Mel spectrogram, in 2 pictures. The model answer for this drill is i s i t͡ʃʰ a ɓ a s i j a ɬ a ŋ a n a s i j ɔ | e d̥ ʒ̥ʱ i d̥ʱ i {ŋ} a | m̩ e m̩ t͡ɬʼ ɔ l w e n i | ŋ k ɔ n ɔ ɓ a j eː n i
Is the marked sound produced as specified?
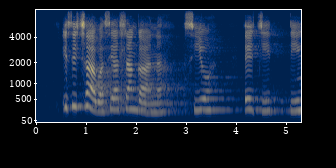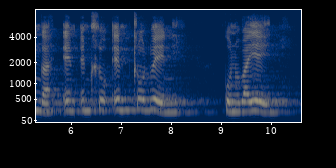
yes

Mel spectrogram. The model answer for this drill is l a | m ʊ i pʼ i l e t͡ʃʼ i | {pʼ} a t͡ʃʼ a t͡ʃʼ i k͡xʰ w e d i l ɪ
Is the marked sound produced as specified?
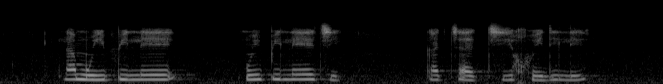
no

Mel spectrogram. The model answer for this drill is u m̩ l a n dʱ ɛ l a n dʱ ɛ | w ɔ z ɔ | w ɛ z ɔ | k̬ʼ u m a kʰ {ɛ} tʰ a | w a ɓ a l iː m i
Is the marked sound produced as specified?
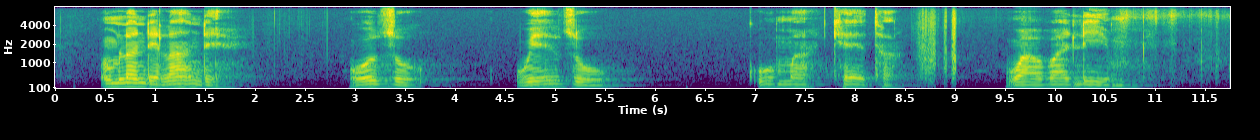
yes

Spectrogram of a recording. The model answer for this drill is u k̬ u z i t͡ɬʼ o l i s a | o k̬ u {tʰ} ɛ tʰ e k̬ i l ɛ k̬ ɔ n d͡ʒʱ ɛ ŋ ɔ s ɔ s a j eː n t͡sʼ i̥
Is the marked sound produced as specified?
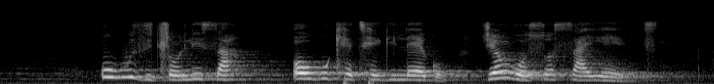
no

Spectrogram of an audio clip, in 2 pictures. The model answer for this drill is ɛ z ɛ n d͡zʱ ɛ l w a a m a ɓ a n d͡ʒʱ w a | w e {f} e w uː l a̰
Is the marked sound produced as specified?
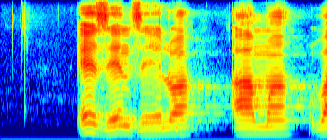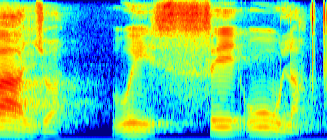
no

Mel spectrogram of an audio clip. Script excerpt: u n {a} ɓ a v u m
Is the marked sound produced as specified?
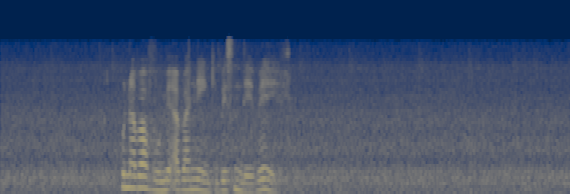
yes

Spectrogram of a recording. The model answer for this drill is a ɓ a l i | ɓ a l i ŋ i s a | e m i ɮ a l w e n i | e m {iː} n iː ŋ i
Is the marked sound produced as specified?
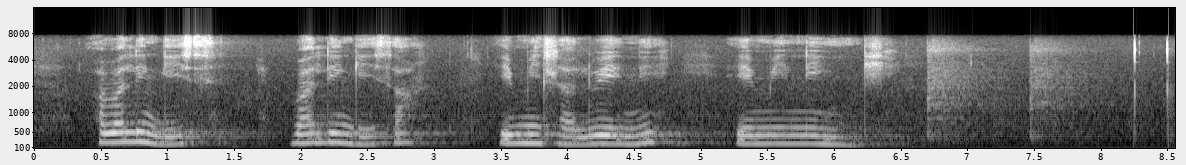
no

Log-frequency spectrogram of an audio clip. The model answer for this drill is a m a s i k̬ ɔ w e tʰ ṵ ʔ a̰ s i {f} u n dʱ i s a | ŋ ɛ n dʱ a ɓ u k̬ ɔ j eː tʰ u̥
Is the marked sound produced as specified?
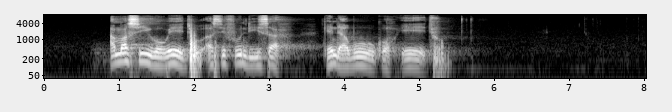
yes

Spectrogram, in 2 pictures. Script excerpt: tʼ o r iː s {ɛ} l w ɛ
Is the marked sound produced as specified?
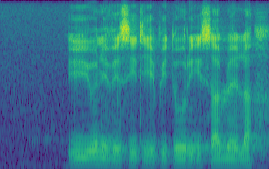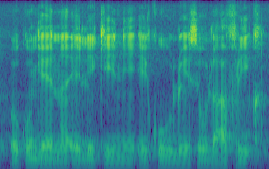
no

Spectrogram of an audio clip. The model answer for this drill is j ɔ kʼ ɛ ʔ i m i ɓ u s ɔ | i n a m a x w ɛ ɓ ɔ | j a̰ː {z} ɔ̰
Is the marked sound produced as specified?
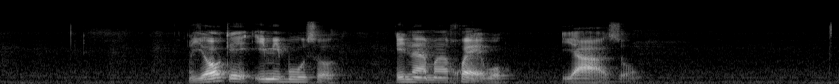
yes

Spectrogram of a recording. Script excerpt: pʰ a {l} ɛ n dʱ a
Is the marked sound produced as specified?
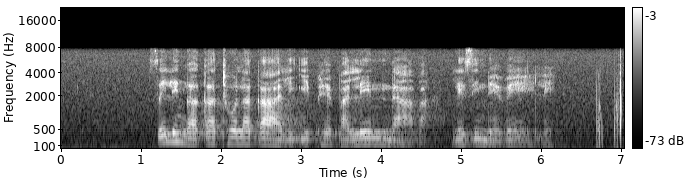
yes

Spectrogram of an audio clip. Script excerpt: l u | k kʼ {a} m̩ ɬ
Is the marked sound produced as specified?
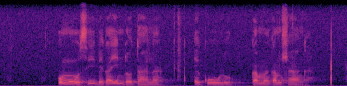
yes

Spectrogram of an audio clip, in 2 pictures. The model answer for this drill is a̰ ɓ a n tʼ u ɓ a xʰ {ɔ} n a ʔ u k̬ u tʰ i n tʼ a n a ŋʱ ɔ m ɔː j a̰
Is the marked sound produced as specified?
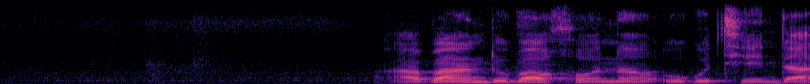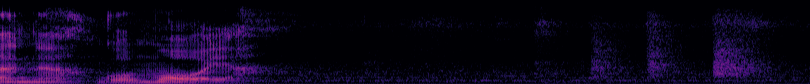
yes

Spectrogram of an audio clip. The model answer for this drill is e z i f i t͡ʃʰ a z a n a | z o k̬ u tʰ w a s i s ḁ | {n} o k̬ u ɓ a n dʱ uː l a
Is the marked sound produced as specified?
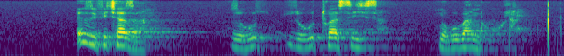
yes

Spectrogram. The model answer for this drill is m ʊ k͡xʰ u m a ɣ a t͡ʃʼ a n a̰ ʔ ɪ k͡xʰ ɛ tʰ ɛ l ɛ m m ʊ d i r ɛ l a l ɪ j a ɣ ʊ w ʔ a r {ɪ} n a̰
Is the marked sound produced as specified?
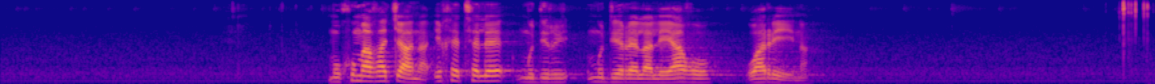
no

